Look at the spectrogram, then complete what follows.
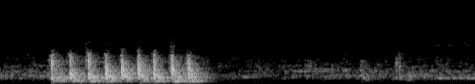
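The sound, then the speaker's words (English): A rapid, evenly spaced run of about eight loud knocks on a door by police officers, lasting under two seconds, followed by a quiet stretch with faint background noise. “Knock again.”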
